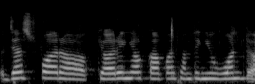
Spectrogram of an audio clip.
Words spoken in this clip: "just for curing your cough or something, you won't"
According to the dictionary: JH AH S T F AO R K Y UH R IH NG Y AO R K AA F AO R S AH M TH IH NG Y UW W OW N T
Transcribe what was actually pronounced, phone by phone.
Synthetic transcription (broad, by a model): JH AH S T F AO R K Y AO R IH NG Y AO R K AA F AO R S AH M T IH NG Y UW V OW N T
